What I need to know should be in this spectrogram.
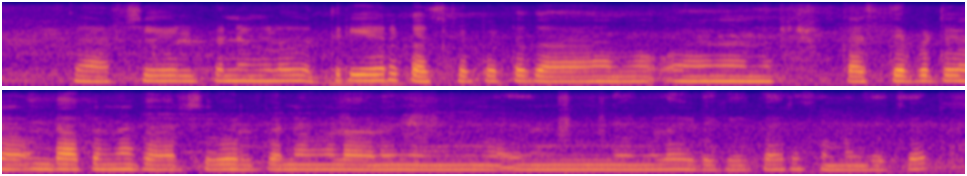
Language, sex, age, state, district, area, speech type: Malayalam, female, 60+, Kerala, Idukki, rural, spontaneous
